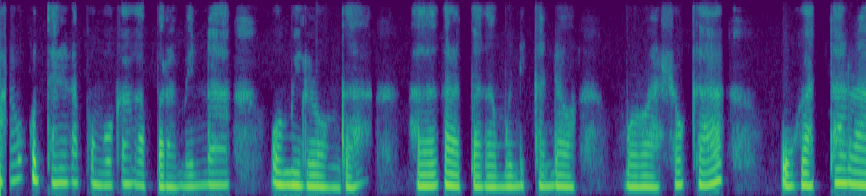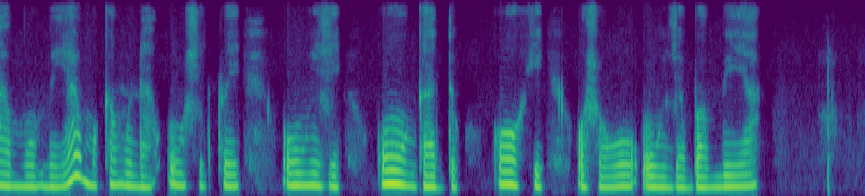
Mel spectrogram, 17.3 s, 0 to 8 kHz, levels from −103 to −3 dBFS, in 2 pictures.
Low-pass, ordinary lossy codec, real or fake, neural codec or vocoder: 7.2 kHz; Opus, 32 kbps; real; none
